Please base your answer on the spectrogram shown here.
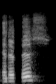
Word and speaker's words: Innovis: Innovis, yes, sir.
